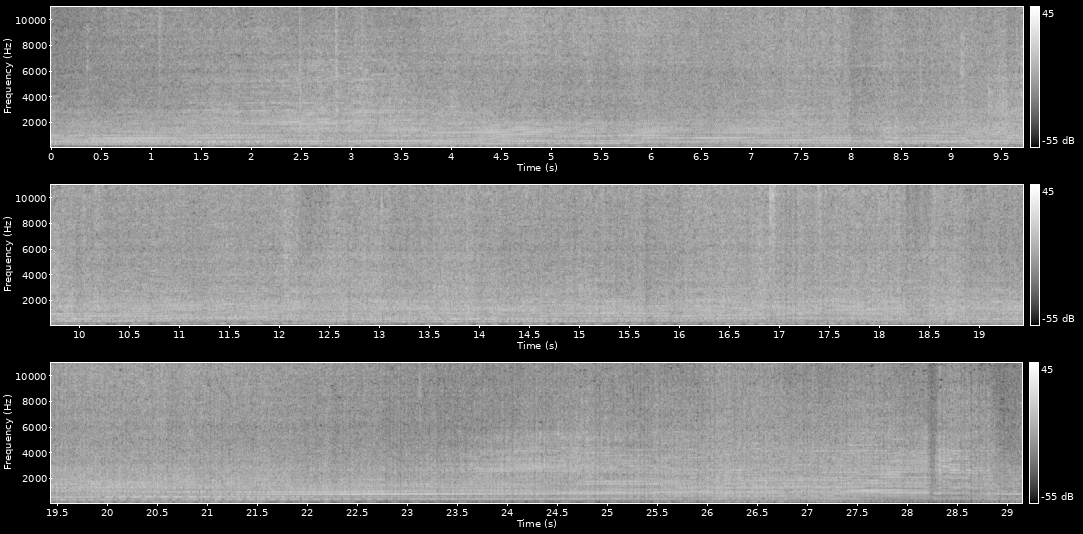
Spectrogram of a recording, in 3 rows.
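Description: A 1994 Spec Miata's 1.8-litre four-cylinder engine under hard acceleration, heard from inside the cabin. The pitch climbs slowly, drops around eight to ten seconds in and briefly again around eighteen seconds in, then climbs steadily through most of the rest.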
